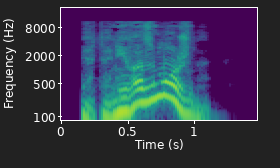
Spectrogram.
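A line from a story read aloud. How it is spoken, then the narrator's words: Exclaimed. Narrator (Russian): воскликнул он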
